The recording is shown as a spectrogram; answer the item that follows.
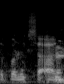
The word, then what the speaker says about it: peperiksaan: We don't pronounce K. Yes, the K is like E.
